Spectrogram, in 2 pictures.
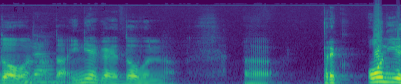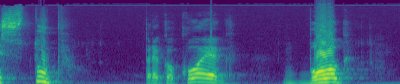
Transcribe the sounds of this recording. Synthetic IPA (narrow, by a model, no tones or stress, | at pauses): d̪oʋolnad̪a̰ʔinjɛɡajɛd̪oʋolʲna̰ | pɾek | onjɛst̪up | pɾekokojeɡ | boːɡ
